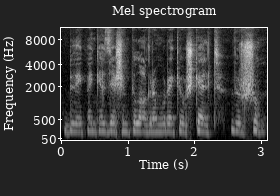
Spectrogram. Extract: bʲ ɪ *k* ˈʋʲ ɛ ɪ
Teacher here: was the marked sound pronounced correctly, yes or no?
no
